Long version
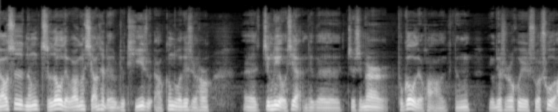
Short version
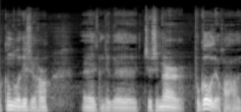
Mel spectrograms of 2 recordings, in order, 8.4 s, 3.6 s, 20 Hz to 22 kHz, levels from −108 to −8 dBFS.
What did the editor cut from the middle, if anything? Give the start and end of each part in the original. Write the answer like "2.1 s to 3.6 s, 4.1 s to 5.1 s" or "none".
3.9 s to 4.5 s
